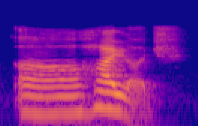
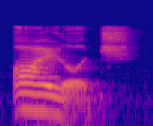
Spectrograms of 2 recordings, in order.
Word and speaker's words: horloge: Okay, so the guys who won't be knowing French would be saying it as horloge. It's not like that. It's horloge. What it is? Horloge.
